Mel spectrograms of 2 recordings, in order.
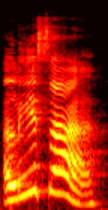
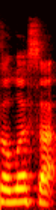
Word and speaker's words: Alyssa: My grandpa will say Alisa, and I'm like, Grandpa, my name's Alyssa.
